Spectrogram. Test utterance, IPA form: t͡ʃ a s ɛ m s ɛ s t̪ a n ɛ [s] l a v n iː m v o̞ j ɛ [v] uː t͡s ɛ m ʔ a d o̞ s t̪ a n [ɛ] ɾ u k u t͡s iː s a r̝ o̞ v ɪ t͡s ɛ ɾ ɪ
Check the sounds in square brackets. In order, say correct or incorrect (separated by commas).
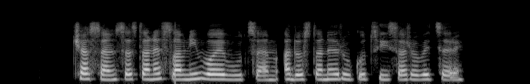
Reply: correct, correct, correct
